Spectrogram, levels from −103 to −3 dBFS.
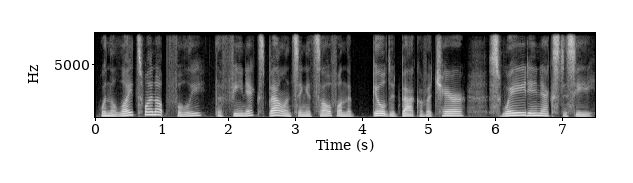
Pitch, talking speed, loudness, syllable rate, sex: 185 Hz, 160 wpm, -20 LUFS, 4.2 syllables/s, female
